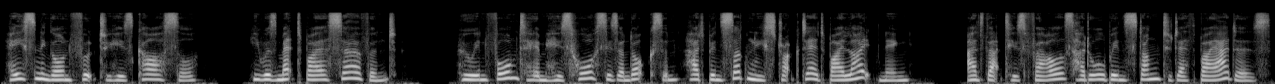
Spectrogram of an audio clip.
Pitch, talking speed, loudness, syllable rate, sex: 215 Hz, 180 wpm, -19 LUFS, 4.6 syllables/s, female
